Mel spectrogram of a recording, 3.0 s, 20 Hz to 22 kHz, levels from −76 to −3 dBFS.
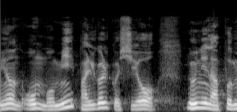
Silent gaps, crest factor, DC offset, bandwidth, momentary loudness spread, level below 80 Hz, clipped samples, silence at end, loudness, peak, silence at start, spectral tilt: none; 14 dB; under 0.1%; 12 kHz; 8 LU; -58 dBFS; under 0.1%; 0 s; -15 LUFS; 0 dBFS; 0 s; -6.5 dB/octave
